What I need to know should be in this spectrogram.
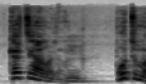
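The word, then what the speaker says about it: casting vote: 캐스팅 보드라고 알고 계신 분들이 많아서. – 캐스팅 보트지. – VOTE. – VOTE. 이 발음이 그렇게 안 돼? – 캐스팅 보트는 VOTE 보트입니다. 보트. 그 배 타는 보트가 아니고 투표하는 보트. 그래서 아까 캐스팅 보트 누구 이렇게 얘기했지?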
